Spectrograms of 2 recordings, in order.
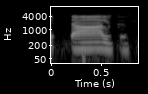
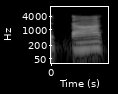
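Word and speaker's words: talk: इसे पढ़ रहे होंगे टाल्क। अब यहाँ पर टाल्क नहीं पढ़ा जाएगा, इसे टाक पढ़ा जाएगा।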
